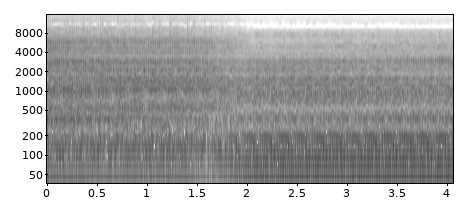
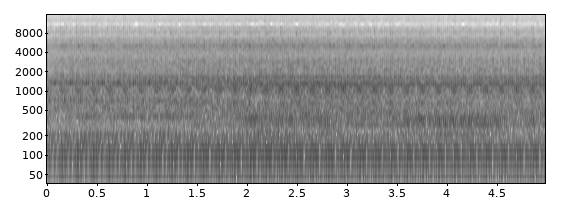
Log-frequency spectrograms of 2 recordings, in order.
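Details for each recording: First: 2005 Ford F250 6.0 Powerstroke diesel after repair of front-of-engine vibration: even, steady idle with usual light injector clatter, no shake or rhythmic rumble; vibration gone, much quieter. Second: 2005 Ford F250 6.0 Powerstroke diesel at idle, fan off: steady clatter with a deep, even rumble underneath, still heard without the fan; bearing play is felt in the water pump, so the finding is water pump bearing rumble.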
